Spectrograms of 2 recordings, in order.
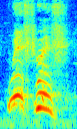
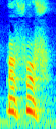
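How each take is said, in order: First: Loud playful woof woof; dog bark imitation. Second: Laughing playful woof woof; dog bark imitation. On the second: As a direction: bark like a puppy while laughing. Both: Parent barking for toddler.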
